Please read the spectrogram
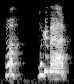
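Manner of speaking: light, high, playful "oh look at that"; amused shrug. Pretend. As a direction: laugh it off brightly. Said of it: "I could have gone".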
